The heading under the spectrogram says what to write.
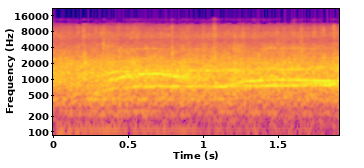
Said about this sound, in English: Bless you. And there's a reason y'all are all clapping. Why? Because it's more blessed to give than it is to receive, right?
